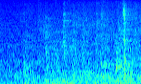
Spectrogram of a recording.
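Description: Quiet room tone of a large chamber with a few faint clicks or ticks, the clearest near the end.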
